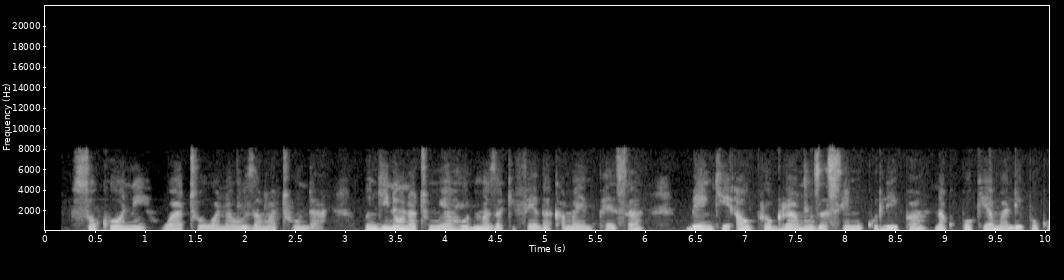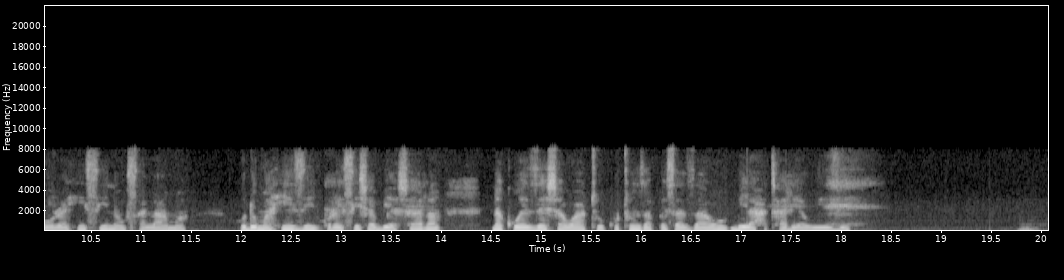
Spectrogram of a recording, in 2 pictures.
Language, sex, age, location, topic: Swahili, female, 18-24, Kisumu, finance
